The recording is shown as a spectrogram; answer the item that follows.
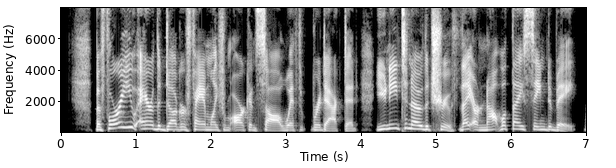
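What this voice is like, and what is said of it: Put-on Southern American accent. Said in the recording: “Should I do it in a southern accent? ... All right, I'll do it in a southern accent.”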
